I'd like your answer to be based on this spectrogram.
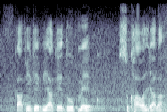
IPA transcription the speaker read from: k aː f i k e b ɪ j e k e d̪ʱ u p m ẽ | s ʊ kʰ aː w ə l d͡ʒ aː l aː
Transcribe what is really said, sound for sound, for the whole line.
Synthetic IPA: k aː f i k e b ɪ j a k e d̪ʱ uː p m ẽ | s ʊ kʰ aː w ə l d͡ʒ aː l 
